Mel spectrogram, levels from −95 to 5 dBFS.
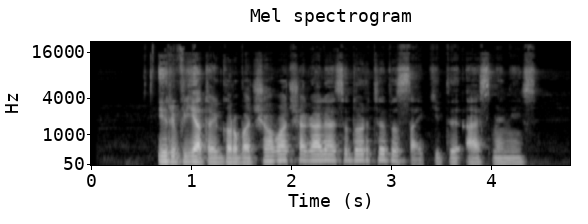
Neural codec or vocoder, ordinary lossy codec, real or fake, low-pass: none; MP3, 96 kbps; real; 19.8 kHz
